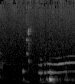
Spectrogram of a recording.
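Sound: cat meowing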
